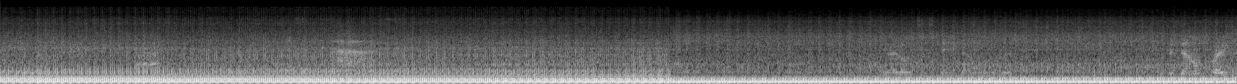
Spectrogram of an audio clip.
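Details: 2012 Subaru STI idling with newly installed Invidia N1 race catback exhaust: deep, steady burble with even pulses, settling slightly lower; no ticking or puffing, normal smooth idle.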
